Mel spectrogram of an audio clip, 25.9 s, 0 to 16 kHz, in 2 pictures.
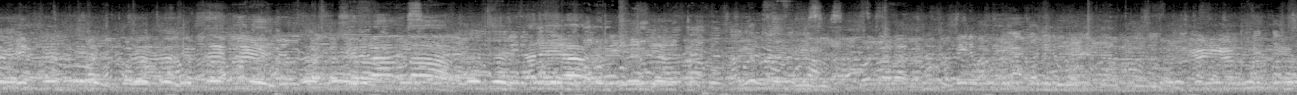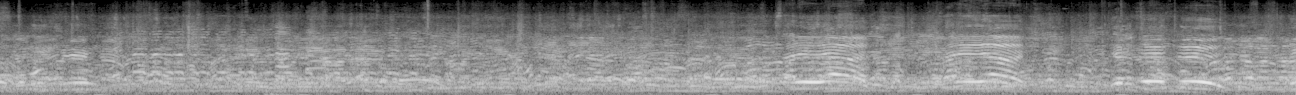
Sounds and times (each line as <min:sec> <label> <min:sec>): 0:00.0 people selling used clothes 0:25.9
